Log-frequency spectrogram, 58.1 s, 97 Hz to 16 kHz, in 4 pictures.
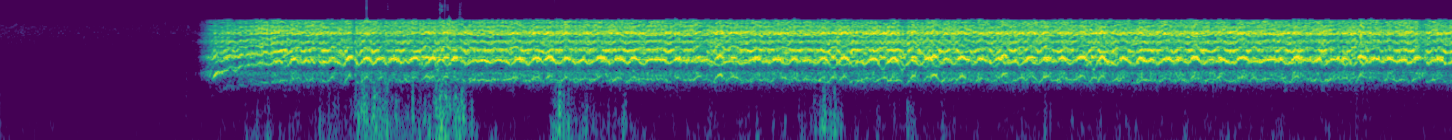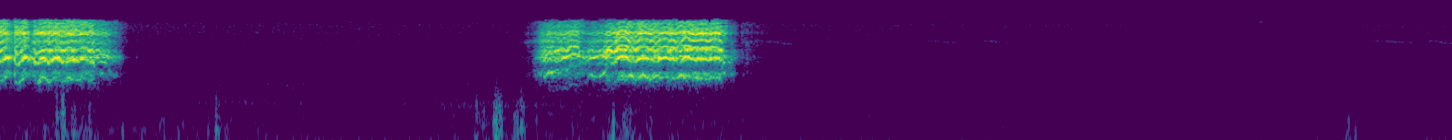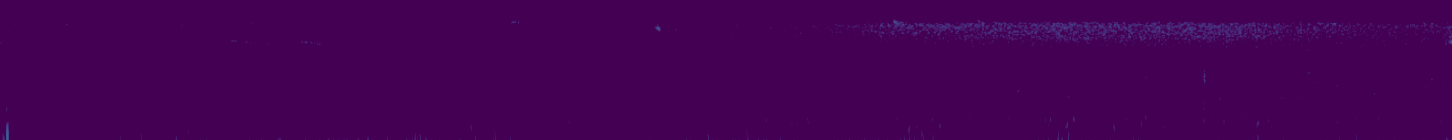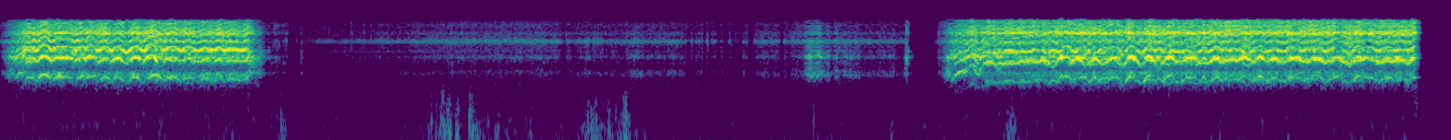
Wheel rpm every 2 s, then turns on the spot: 0, 160, 230, 230, 230, 230, 230, 200, 0, 0, 150, 20, 0, 0, 0, 0, 0, 0, 0, 0, 0, 10, 220, 60, 10, 10, 70, 220, 230.
48-50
